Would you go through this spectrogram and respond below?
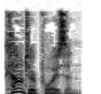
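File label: "counterpoison", British English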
